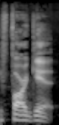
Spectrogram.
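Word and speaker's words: Fargeat: it the substance corly farget no forget I no no this this is no no I think the J the G is a j sound so this would be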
